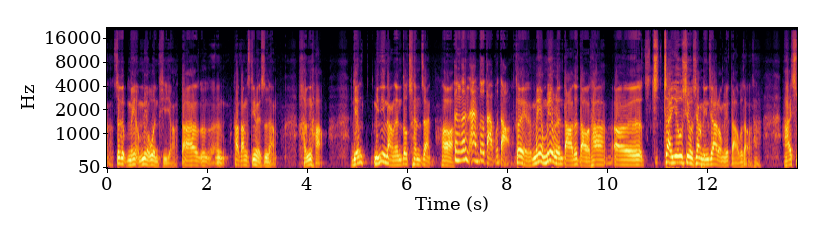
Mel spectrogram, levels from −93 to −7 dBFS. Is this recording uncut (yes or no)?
no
